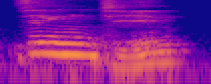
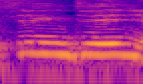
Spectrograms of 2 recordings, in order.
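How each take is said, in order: First: The second syllable is pitched lower than the first. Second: Both syllables sit at the same pitch. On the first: The speaker calls it right. "이건 솔이고 미라니까" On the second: The speaker calls it wrong. "음가가 똑같아 보면 안 돼"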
